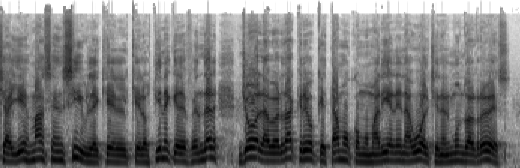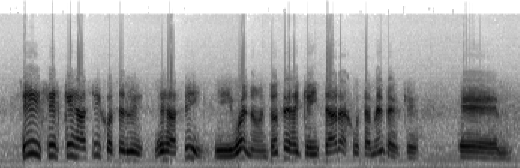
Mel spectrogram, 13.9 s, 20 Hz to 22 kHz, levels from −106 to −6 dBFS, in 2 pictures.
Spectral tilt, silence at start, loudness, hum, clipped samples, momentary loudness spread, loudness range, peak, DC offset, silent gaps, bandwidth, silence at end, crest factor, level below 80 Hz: -5.5 dB/octave; 0 s; -11 LUFS; none; under 0.1%; 7 LU; 3 LU; 0 dBFS; 0.2%; none; 18 kHz; 0.15 s; 12 dB; -54 dBFS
